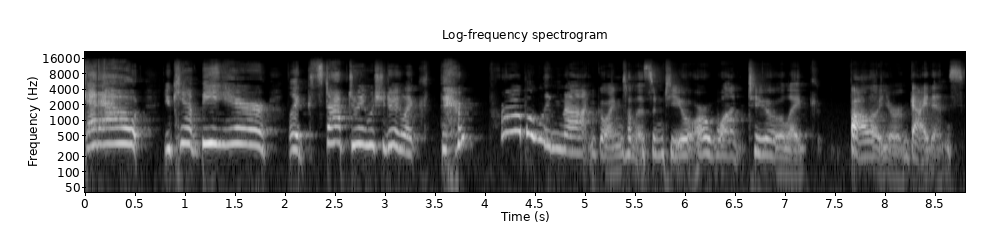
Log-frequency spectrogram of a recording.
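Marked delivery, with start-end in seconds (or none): 0.0-3.2 high-pitched screaming. Explaining how to treat a frightened kid, speaker acts out screaming at them. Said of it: "screaming at them like".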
